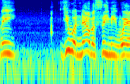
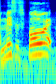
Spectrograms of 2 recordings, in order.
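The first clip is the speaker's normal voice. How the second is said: normal talking voice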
